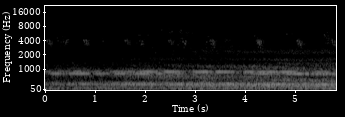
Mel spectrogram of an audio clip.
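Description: Two steady organ-like whistling tones hold over the engine roar on approach, the usual A319 FOPP vent whistle and nothing wrong.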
